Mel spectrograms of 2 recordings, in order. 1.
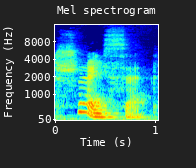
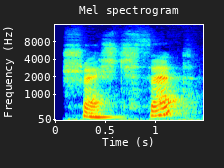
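Środkowa grupa jest jeszcze bardziej uproszczona. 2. Każda spółgłoska w środkowej grupie jest wymawiana.

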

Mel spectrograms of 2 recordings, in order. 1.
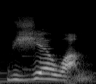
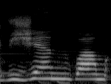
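Голосний — звичайне е без носовості. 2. Голосний носовий, з додатковим звуком н. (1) "Ми не чуємо там ні Н, ні нічого, ми просто чуємо Еу" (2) "регіональна вимова, інколи вона трапляється, інколи, це просто звичка"

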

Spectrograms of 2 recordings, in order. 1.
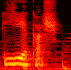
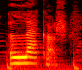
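Голосний після L звучить як ye. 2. Голосний після L — звичайне e.

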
